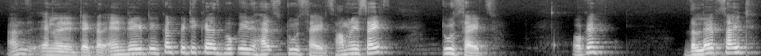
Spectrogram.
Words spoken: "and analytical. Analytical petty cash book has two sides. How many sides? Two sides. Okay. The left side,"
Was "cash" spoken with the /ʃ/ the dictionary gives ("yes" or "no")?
no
